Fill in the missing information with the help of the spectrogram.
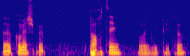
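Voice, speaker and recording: Chatty French gamer, mellow low voice. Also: male voice, steady tone, a little fast. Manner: joking, chatty, thinking aloud. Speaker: gaming streamer. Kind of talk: let's play commentary.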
